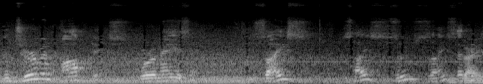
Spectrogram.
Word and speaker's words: Zeiss: Zeiss, I think it's the pronunciation. Zeiss.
